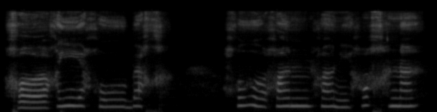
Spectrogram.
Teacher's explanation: Melafalkan huruf kha dikeluarkan dari tenggorokan dan ke dekat dari rongga mulut ketika huruf kha mati, tidak boleh mantul.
